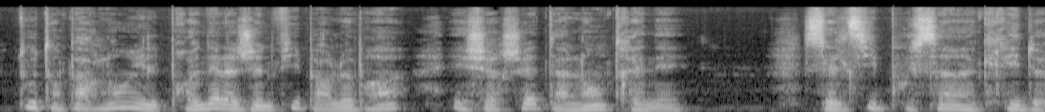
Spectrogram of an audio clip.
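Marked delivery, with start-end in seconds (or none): none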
